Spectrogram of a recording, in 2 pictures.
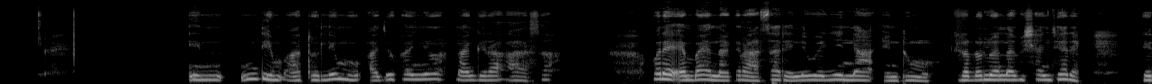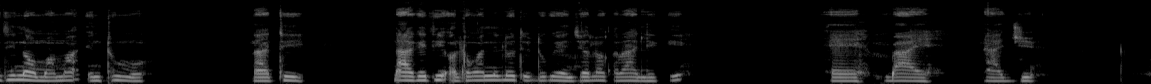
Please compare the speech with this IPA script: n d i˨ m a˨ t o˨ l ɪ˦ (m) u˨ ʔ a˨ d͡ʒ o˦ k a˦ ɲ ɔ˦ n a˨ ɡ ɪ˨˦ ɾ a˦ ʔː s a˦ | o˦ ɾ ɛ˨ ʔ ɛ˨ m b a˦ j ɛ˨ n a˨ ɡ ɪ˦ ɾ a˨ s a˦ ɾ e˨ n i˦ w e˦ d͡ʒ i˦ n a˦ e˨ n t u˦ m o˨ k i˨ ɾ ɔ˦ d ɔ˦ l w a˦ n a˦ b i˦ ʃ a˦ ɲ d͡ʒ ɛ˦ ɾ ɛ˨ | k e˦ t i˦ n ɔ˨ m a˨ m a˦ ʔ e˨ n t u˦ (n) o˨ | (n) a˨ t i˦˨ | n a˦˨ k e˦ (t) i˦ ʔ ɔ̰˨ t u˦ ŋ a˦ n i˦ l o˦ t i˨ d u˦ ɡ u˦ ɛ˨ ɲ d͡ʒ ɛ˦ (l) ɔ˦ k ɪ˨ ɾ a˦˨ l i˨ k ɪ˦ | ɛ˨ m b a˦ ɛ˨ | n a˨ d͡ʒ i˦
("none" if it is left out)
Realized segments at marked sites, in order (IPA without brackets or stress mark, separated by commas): m, m, n, t, l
